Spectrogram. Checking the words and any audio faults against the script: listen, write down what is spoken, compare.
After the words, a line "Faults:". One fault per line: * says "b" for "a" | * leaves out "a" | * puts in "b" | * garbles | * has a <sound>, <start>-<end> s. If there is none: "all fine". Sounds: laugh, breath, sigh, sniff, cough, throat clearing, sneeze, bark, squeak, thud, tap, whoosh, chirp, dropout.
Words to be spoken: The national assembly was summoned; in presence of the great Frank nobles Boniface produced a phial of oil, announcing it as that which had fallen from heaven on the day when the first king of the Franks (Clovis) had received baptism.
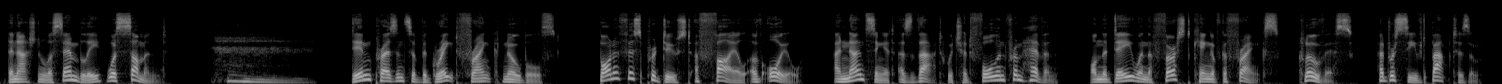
The national assembly was summoned; in presence of the great Frank nobles Boniface produced a phial of oil, announcing it as that which had fallen from heaven on the day when the first king of the Franks (Clovis) had received baptism.
Faults:
* has a sigh, 2.1-3.2 s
